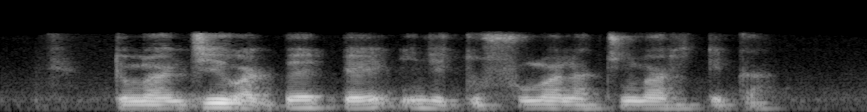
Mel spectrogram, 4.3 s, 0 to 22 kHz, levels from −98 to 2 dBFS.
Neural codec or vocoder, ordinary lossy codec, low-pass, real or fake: autoencoder, 48 kHz, 32 numbers a frame, DAC-VAE, trained on Japanese speech; Opus, 32 kbps; 7.2 kHz; fake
